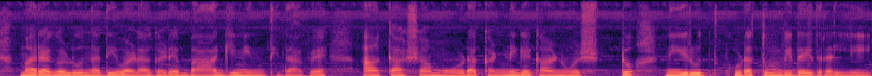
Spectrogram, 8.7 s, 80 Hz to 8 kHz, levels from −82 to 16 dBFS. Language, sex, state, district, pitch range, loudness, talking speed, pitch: Kannada, female, Karnataka, Bellary, 160-190 Hz, -15 LUFS, 95 wpm, 175 Hz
